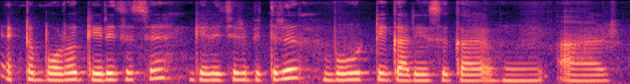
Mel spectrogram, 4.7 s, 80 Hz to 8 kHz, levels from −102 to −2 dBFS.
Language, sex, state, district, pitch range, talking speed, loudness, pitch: Bengali, female, Assam, Hailakandi, 210-240 Hz, 150 wpm, -16 LUFS, 230 Hz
